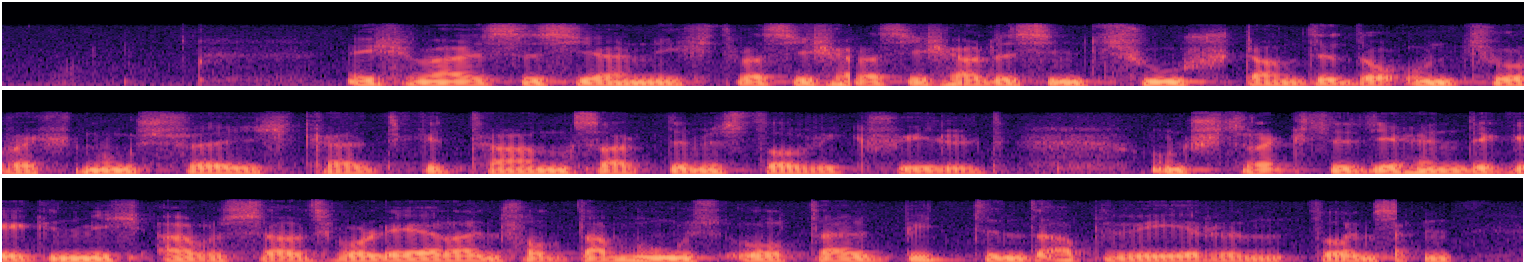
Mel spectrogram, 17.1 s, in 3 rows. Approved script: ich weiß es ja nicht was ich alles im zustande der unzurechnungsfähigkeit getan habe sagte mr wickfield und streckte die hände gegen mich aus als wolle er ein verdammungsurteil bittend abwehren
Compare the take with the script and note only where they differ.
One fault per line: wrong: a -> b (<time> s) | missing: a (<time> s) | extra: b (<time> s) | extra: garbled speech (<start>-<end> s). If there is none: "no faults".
extra: was ich (3.2 s)
missing: habe (7.9 s)
extra: garbled speech (16.3-16.9 s)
